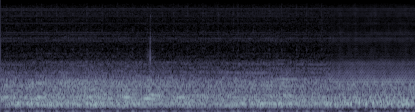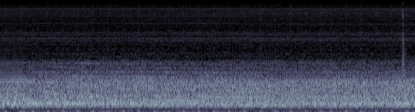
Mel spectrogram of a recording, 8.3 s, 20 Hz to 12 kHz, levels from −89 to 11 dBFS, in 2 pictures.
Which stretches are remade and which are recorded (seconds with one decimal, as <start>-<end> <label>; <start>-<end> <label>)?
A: 0.0-3.3 recorded; 3.3-4.4 remade; 4.4-8.3 recorded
